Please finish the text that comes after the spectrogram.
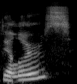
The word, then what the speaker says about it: Steelers: clothes in the warer it's actually pronounced Stillers Nick please have some respect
